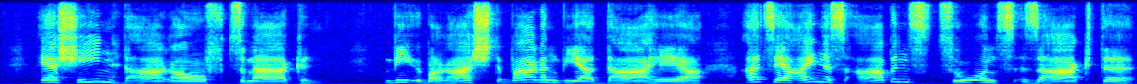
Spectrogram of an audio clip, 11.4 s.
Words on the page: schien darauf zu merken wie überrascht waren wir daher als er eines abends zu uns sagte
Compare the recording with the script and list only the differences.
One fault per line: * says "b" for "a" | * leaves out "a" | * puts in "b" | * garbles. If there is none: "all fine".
all fine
